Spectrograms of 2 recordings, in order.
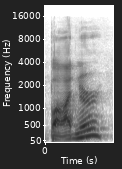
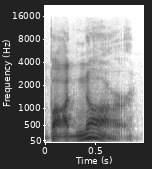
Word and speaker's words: Bodnar: people say my name Bodner and some people say my name bodnar right or bodar or or some people say my name bodar okay b o d n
